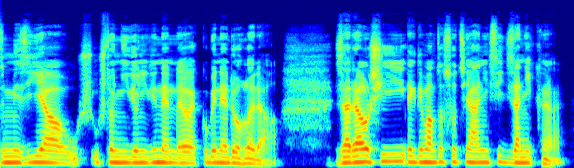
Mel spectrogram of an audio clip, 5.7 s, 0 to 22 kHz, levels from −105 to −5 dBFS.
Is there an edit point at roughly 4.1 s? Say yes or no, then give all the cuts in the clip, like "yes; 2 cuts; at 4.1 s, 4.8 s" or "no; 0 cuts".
yes; 1 cut; at 4.1 s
